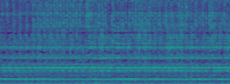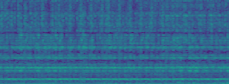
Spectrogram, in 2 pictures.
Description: THIS SOUND IS VERY NOISE FROM DOWN STAIRS OUTSIDE.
